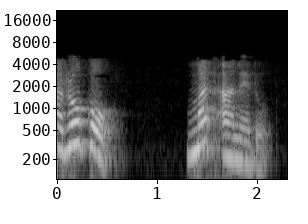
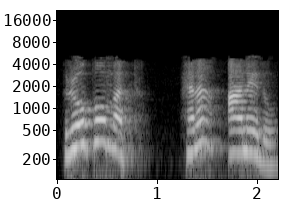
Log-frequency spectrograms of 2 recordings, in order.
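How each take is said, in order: First: "रोको" alone, a clear break, then "मत आने दो" together; pause after रोको. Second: "रोको मत" as one unit, then a break before "आने दो"; group it "रोको मत", pause, "आने दो"; pause after मत. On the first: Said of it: "comma बदल दें तो सारा अर्थ बदल गया". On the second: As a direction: keep मत tied to रोको, pause, then let "आने दो" follow. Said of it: "चार अक्षरों को इधर उधर करते हैं तो अर्थ बदल जाता है". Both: Shown as a demonstration.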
